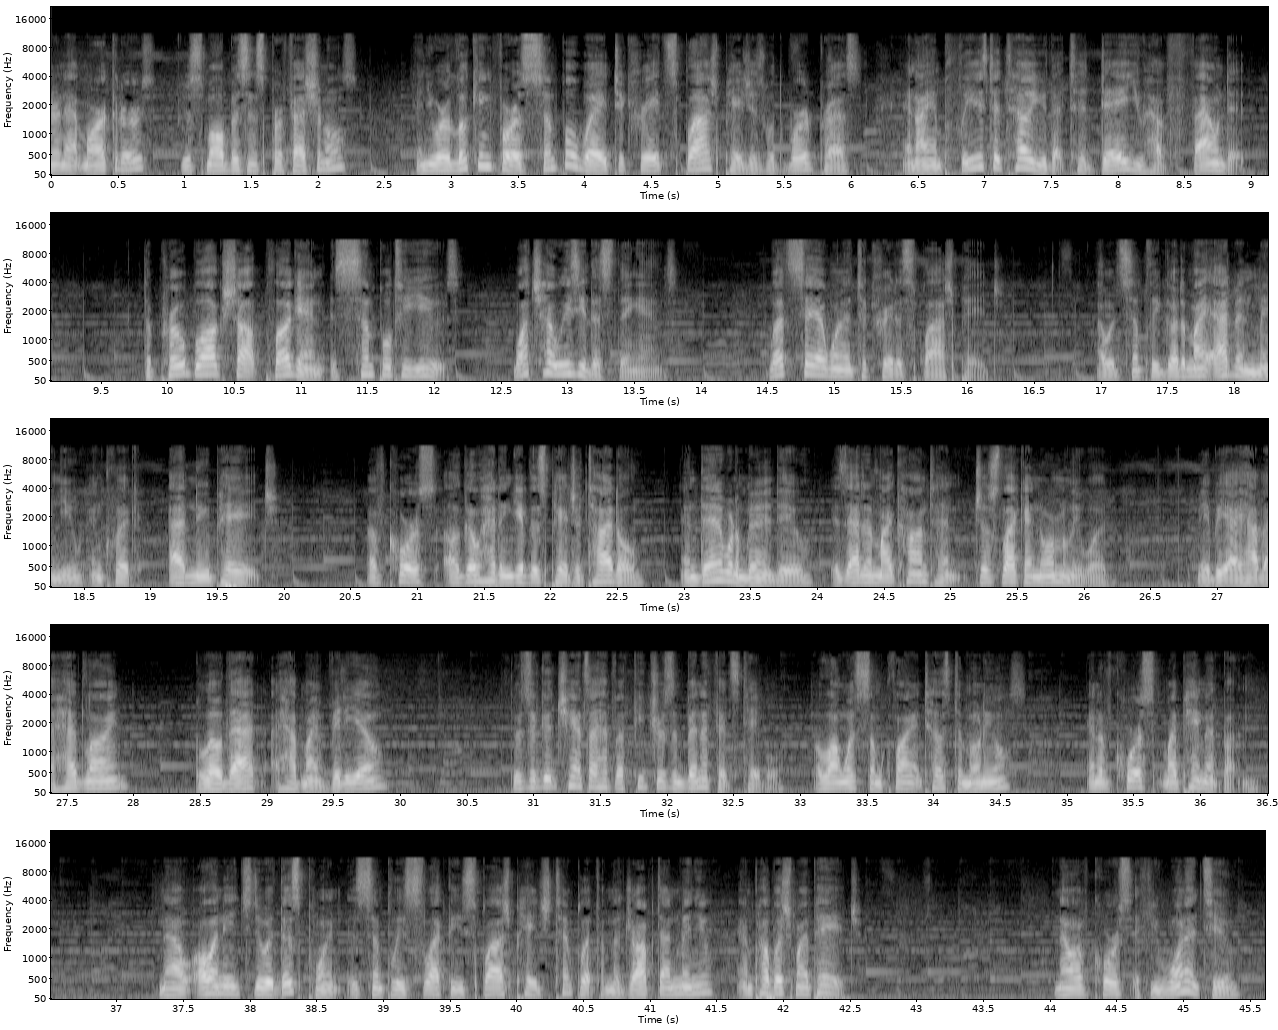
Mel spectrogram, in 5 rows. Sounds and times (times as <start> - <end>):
Speech: 0.0 - 9.0, 9.8 - 13.8, 14.5 - 16.3, 17.0 - 20.0, 20.6 - 26.2, 26.8 - 30.0, 30.8 - 36.5, 37.3 - 42.6, 44.0 - 45.5
Music: 0.0 - 45.6.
